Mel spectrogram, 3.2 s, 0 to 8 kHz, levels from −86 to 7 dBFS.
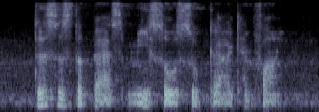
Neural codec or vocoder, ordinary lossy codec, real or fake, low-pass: vocoder, 22.05 kHz, 80 mel bands, HiFi-GAN; Opus, 32 kbps; fake; 7.2 kHz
